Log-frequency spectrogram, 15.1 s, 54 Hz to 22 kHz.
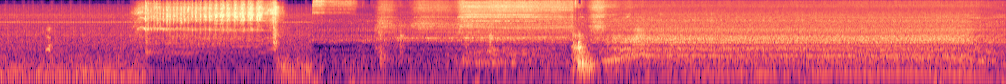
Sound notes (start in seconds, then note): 3.0 truck engine whirring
